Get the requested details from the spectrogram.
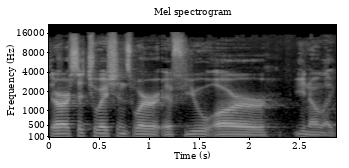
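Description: In an ordinary speaking voice, a man with an American accent talks at a fairly low pitch with ordinary pitch variation. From Los Angeles, California. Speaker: health insurance agent. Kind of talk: casual interview.

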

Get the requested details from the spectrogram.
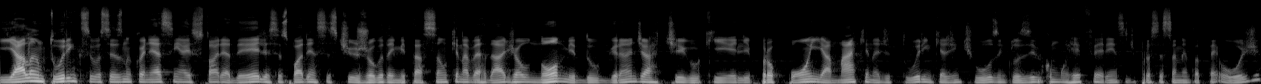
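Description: Speaking at a fairly quick pace with hardly any pauses, a man has a plain, everyday voice, fairly low in pitch and fairly even in intonation. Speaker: podcast host. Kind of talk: casual panel discussion.

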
